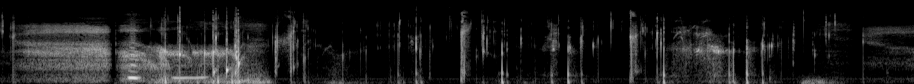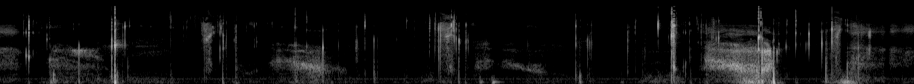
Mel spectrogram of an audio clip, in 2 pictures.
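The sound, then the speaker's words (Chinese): Close-miked ASMR ear-licking mouth sounds: wet smacks, sharp clicks and slurps in irregular bursts, with soft breathy noises between them and no clear speech. “真心帮你舔耳朵，宝宝。”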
